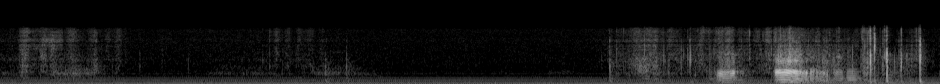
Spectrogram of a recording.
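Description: Small yellow sheets of paper are shuffled and rustled as someone searches through them, quiet at first, then growing into louder crinkling bursts near the end, over a steady low electrical hum.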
